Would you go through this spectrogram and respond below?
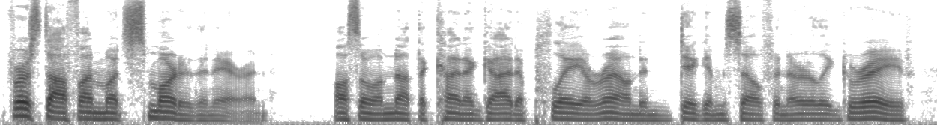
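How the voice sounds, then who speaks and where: Man playing a self-assured young soldier, lowish voice. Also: normal speed, dry recording, studio quality, lightly acted. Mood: confident.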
